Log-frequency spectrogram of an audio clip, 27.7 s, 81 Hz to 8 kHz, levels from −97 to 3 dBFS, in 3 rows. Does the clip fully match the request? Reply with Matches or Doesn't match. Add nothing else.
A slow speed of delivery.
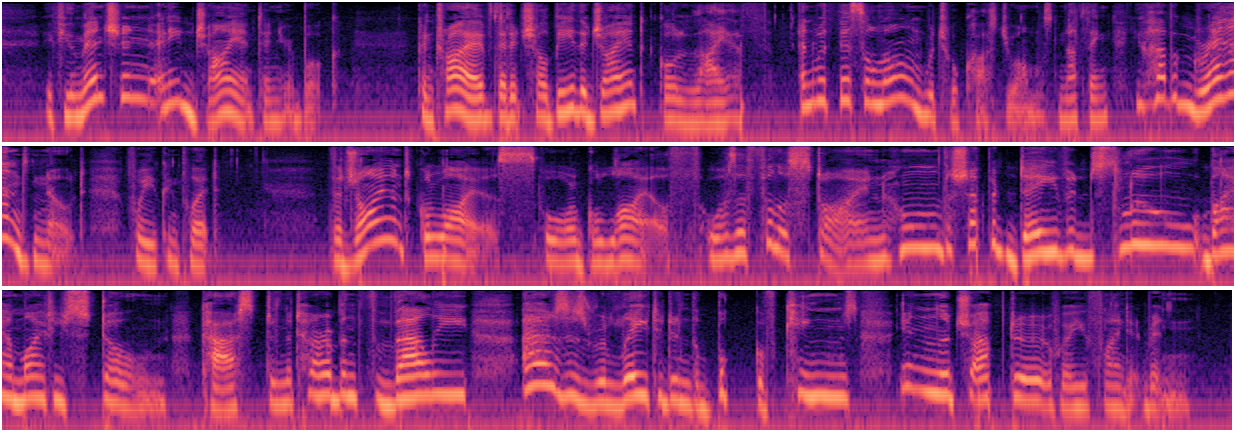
Doesn't match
